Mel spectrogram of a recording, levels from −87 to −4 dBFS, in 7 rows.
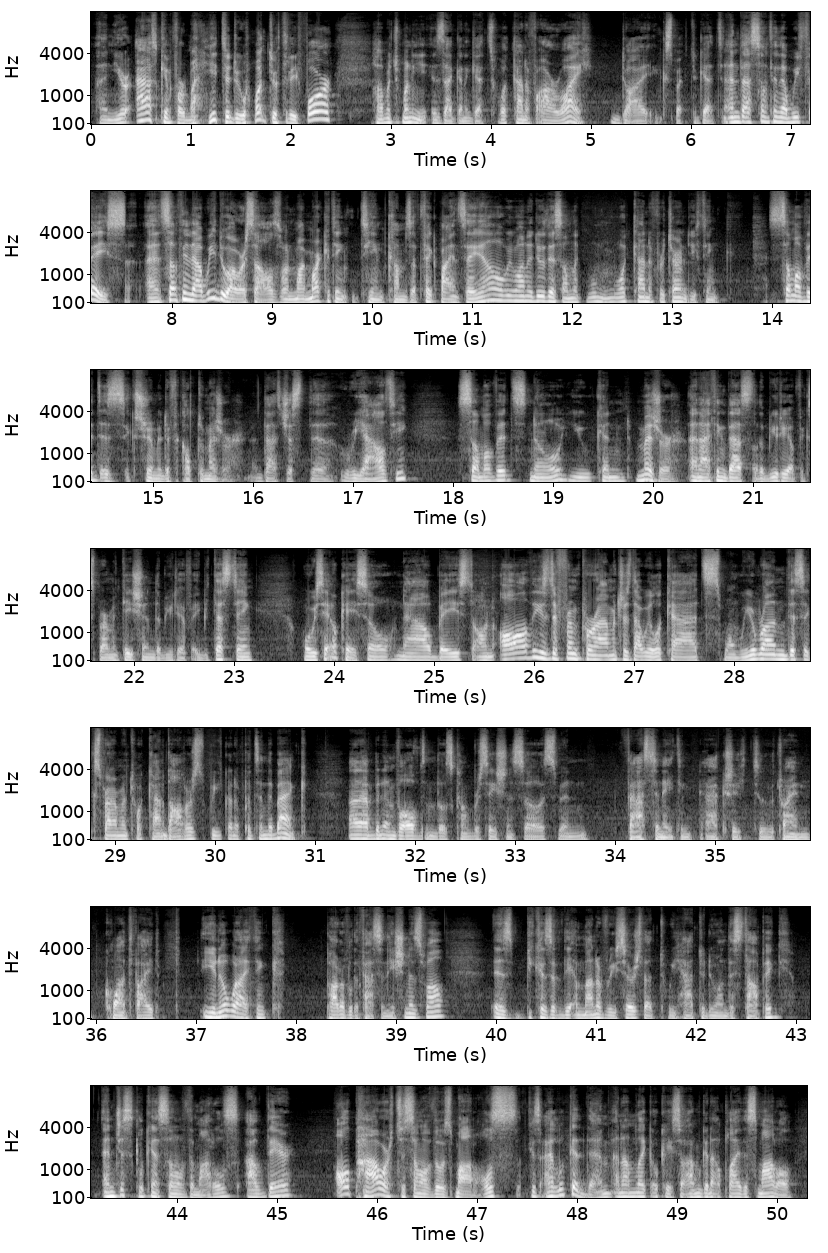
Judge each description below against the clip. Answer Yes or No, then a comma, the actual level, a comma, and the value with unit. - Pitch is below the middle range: Yes, low, 120 Hz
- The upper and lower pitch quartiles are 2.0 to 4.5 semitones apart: No, average, 5.1 semitones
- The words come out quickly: Yes, fast, 250 wpm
